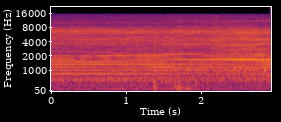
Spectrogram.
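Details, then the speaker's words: Portable hot-air soldering blower after repairing the burnt IC: steady high airy whoosh with even whine, no wavering or rattle as motor is sped up; runs cleanly at full speed. "Saya percepat putaran dinamo. Ini seperti kalian dengar sendiri. Ini pelan sekali. Kencang, kencang, kencang, kencang ya. Ini saja sudah kencang ya kawan-kawan."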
